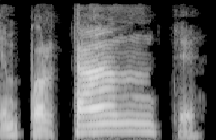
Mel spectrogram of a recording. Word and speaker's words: importante: Important, therefore, will be importante. So ante and ente. Ante and ente. With the stress on the an or en.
